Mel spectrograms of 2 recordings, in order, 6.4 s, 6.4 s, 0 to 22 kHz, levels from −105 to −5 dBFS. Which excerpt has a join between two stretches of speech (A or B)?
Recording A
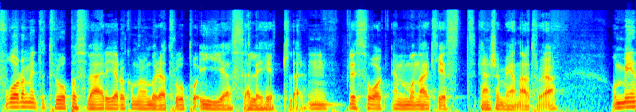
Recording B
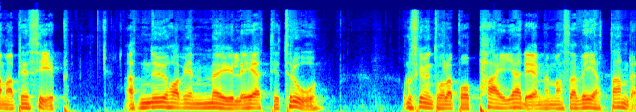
A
